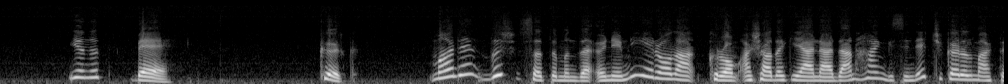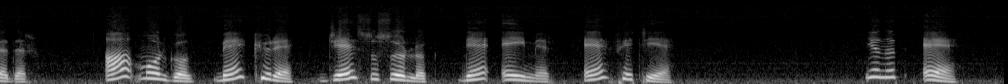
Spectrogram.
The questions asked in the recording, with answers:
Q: Maden dış satımında önemli yeri olan krom aşağıdaki yerlerden hangisinde çıkarılmaktadır?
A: Yanıt E.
